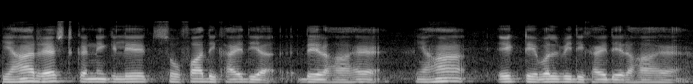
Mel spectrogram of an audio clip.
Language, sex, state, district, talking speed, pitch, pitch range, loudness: Hindi, male, Arunachal Pradesh, Lower Dibang Valley, 165 wpm, 125 Hz, 115-130 Hz, -18 LUFS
